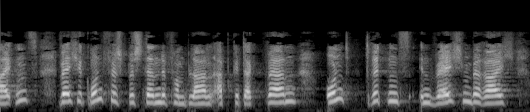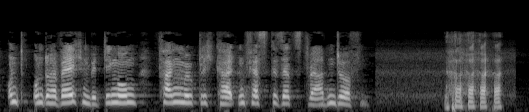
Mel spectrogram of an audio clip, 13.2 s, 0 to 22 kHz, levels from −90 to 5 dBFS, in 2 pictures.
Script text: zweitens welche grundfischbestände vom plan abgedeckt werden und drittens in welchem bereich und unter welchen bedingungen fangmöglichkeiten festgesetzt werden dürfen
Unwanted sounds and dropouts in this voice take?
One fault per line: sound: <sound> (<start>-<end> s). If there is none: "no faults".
sound: laugh (12.2-12.9 s)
